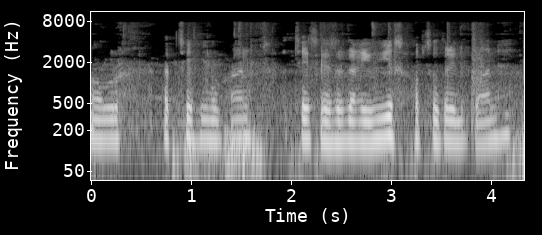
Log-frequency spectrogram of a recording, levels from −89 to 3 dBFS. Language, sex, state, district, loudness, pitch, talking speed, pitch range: Hindi, male, Bihar, Vaishali, -17 LUFS, 140 Hz, 165 wpm, 135-145 Hz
